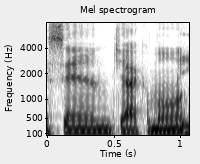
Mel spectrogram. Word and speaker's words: San Giacomo: And so they were producing, Brillston Gray, a sitcom for Laura San Giannomi, is that how you say it? – Yeah, San Giacomo.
